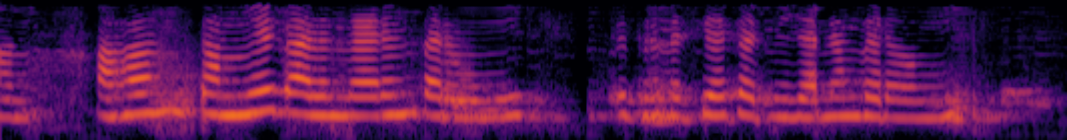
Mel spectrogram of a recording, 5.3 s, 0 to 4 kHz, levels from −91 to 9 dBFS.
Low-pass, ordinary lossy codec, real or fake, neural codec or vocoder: 3.6 kHz; none; fake; codec, 44.1 kHz, 1.7 kbps, Pupu-Codec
